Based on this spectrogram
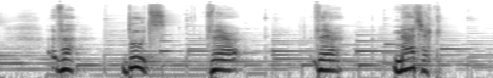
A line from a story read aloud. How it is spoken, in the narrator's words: He gasped in a halting voice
